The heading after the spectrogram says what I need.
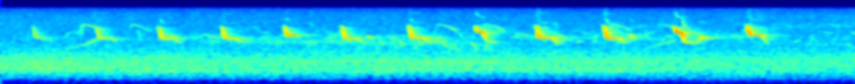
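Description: Common chiffchaff song: a steady string of high, clipped notes, about three per second, alternating slightly in pitch over a soft background rumble.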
